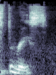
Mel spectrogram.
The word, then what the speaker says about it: Therese: Perhaps we'll start with Therese. Sure. And by the way, it's Therese.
